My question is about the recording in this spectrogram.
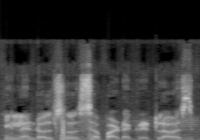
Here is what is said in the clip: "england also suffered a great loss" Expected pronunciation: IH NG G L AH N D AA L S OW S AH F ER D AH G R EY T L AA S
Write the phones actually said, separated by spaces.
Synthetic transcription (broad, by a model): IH NG G L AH N D AA L S OW S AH P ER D AH G R EY T L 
